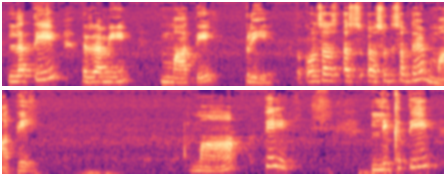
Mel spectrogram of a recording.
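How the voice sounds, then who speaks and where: A woman teaching a school class, her voice bright and clear. She poses a question and answers it herself, slowly drawing out each key word. A faint hiss sits under the recording. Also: mid-range voice. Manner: asks questions and answers them herself, drawn-out words. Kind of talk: online class lesson.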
